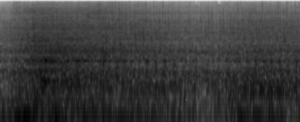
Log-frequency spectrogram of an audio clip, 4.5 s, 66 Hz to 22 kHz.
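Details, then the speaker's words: 2014 Ford F-150 3.5 EcoBoost, warmed up, oil pressure good: idle carries a steady light knock, about three beats a second, heard from underneath where crankcase meets transmission; no knock when cold. "There we go. It's starting to knock now. All right, baby, I'm climbing under the truck. I found that it knocks where the crankcase meets the transmission."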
